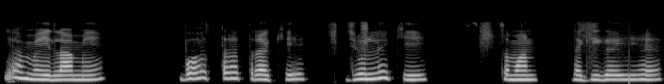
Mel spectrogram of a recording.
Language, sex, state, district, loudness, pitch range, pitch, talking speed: Hindi, female, Bihar, Supaul, -21 LUFS, 220-260 Hz, 225 Hz, 115 wpm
